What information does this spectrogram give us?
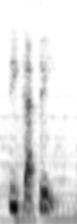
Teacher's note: The best example to illustrate the difference is the word cicatriz, cicatriz, cicatriz, scar. In Spain, people pronounce the soft version of letter C as th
